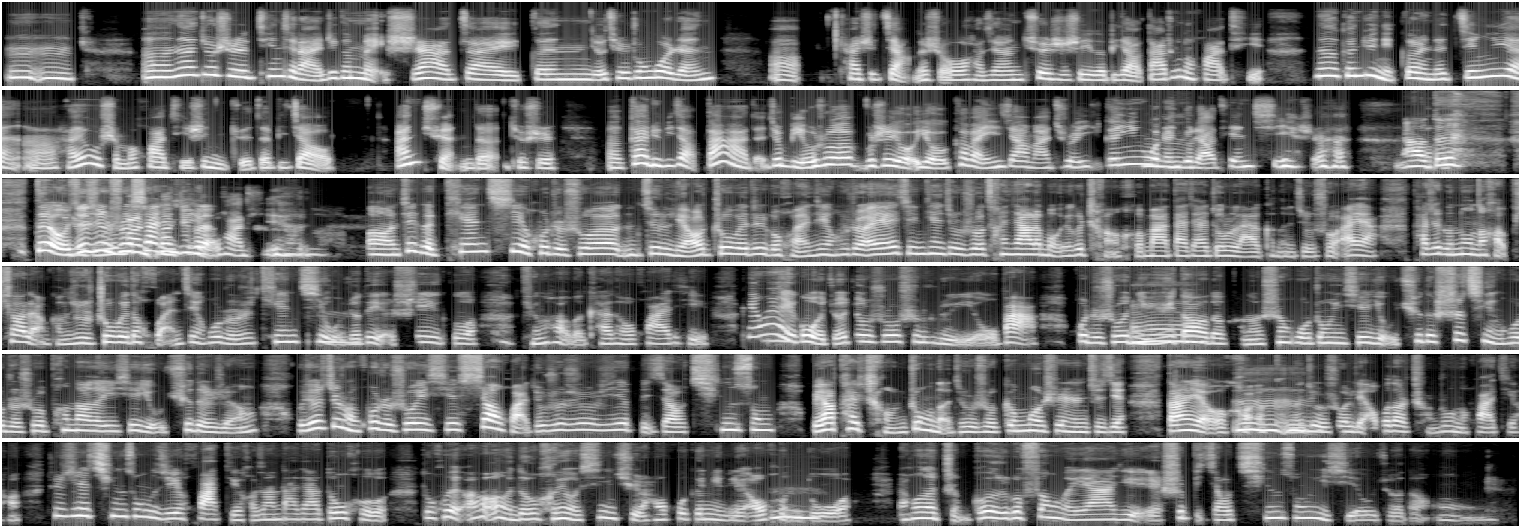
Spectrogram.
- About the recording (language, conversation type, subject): Chinese, podcast, 你觉得哪些共享经历能快速拉近陌生人距离？
- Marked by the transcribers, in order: laughing while speaking: "是吧？"; laugh; laughing while speaking: "对"; laughing while speaking: "话题"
